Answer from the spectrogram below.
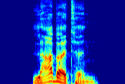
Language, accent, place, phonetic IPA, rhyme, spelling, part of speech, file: German, Germany, Berlin, [ˈlaːbɐtn̩], -aːbɐtn̩, laberten, verb, De-laberten.ogg
- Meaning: inflection of labern: 1. first/third-person plural preterite 2. first/third-person plural subjunctive II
